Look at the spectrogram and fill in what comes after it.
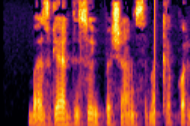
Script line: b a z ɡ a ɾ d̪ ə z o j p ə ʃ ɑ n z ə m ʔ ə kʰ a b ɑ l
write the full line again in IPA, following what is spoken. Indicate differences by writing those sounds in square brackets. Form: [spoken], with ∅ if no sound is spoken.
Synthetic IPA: b a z ɡ a ɾ d̪ ə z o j p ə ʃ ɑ n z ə m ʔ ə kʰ a [p] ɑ l

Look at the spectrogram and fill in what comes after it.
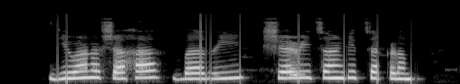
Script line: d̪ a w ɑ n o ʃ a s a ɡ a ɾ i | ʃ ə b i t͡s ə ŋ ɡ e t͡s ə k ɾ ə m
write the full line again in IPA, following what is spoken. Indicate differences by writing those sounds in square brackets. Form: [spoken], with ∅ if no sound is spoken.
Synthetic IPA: d̪ [i] w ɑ n o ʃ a [h] a [b] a ɾ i | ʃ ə [w] i t͡s [ɑ] ŋ ɡ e t͡s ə k [ɽ] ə m

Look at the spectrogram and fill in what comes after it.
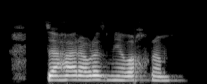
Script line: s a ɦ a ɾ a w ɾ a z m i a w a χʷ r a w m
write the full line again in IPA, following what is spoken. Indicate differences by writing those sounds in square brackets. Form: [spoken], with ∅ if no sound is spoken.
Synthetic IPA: [z] a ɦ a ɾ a w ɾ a z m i a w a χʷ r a [∅] m

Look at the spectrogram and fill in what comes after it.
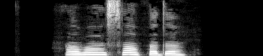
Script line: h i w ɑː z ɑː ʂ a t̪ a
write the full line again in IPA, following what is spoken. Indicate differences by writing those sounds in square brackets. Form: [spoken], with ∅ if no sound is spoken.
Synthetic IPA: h [a] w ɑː [s] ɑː [f] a [d̪] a

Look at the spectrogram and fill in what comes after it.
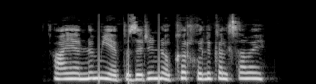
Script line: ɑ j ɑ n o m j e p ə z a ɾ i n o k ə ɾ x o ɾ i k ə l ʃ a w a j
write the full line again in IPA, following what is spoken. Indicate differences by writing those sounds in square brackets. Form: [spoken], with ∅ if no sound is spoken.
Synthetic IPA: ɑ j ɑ n [u] m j e p ə z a ɾ i n o k ə ɾ x o [l] i k ə l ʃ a w a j

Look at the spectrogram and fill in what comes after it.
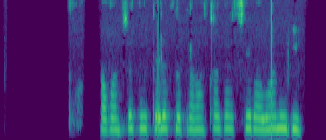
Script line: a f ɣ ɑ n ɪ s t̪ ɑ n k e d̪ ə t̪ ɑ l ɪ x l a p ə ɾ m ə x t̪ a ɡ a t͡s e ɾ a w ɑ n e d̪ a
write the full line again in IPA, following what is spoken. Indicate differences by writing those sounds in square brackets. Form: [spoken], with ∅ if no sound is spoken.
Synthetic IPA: a f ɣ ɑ n ɪ s t̪ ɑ n k e d̪ ə t̪ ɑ l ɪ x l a p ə ɾ m ə x t̪ a ɡ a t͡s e ɾ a w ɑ n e d̪ [i]

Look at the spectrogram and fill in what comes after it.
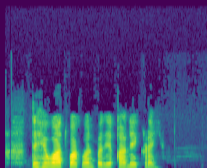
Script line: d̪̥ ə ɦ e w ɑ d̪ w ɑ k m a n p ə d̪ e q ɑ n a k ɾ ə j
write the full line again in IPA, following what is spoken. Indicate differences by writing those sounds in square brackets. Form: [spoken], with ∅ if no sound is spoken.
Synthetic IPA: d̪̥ ə ɦ e w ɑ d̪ w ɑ k m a n p ə d̪ e q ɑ n [e] k [ɽ] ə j

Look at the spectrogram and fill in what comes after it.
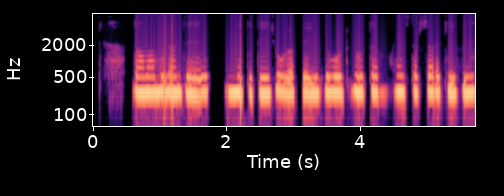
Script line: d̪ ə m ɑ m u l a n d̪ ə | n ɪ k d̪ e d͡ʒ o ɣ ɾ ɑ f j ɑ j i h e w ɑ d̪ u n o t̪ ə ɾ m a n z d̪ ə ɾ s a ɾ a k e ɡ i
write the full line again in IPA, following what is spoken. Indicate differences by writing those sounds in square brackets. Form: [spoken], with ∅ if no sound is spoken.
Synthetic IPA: d̪ [ɑ] m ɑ m u l a n d̪ ə | n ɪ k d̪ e d͡ʒ o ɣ ɾ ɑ f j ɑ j i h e w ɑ d̪ u n o t̪ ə ɾ m a n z [t̪] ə ɾ s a ɾ a k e ɡ i

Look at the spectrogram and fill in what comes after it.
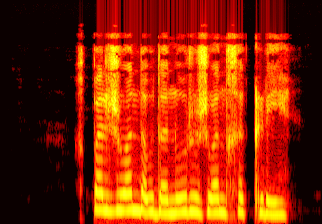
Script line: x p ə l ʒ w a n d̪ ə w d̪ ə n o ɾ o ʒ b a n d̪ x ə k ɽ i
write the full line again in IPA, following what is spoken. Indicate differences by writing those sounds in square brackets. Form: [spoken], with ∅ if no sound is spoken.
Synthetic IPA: x p ə l ʒ w a n d̪ [a] w d̪ ə n o ɾ o ʒ [w] a n d̪ x ə k ɽ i

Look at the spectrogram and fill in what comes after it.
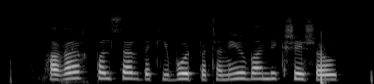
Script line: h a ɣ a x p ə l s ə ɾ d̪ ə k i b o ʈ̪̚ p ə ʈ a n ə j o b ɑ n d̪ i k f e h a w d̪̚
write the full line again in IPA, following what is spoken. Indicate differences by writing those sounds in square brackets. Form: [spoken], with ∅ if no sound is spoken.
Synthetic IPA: h a ɣ a x p ə l s [a] ɾ d̪ ə k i b o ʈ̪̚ p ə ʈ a n ə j o b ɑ n d̪ [e] k [ʂ] e [ʃ] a w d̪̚

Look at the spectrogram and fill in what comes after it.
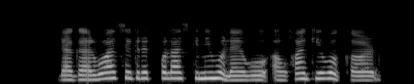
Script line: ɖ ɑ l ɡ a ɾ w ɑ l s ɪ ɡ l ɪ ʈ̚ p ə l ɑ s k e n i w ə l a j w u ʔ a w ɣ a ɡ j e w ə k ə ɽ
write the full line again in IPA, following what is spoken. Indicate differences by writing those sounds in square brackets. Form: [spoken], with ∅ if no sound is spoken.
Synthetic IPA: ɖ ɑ [∅] ɡ a ɾ w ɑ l s ɪ ɡ [ɾ] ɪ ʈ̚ p ə l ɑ s k e n i w ə l a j w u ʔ a w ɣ a ɡ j e w ə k ə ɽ

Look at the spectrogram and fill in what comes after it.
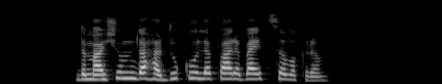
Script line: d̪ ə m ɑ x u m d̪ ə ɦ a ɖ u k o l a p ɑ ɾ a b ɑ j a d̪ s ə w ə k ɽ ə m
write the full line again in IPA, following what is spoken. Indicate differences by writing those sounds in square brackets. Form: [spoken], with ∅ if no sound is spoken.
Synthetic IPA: d̪ ə m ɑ [ʃ] u m d̪ ə ɦ a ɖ u k o l a p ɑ ɾ a b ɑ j a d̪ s ə w ə k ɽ ə m

